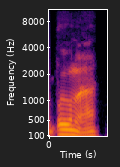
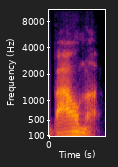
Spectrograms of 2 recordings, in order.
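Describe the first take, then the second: First: The name is said the American way. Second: The name is said the Dutch way. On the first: "The Americans call me Booma" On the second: "if you go to my Dutch roots, they say Bauma"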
